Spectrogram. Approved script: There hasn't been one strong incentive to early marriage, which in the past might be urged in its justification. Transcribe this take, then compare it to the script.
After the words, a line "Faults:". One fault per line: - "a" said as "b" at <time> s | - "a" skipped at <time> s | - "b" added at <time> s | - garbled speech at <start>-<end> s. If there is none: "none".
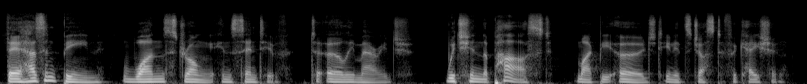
There hasn't been one strong incentive to early marriage, which in the past might be urged in its justification.
Faults:
none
